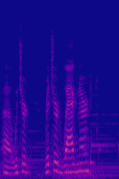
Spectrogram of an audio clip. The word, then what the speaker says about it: Wagner: r d is rard Vagner I think would be how Germans would say Richard Vagner uh Richard Richard Wagner how Americans say it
